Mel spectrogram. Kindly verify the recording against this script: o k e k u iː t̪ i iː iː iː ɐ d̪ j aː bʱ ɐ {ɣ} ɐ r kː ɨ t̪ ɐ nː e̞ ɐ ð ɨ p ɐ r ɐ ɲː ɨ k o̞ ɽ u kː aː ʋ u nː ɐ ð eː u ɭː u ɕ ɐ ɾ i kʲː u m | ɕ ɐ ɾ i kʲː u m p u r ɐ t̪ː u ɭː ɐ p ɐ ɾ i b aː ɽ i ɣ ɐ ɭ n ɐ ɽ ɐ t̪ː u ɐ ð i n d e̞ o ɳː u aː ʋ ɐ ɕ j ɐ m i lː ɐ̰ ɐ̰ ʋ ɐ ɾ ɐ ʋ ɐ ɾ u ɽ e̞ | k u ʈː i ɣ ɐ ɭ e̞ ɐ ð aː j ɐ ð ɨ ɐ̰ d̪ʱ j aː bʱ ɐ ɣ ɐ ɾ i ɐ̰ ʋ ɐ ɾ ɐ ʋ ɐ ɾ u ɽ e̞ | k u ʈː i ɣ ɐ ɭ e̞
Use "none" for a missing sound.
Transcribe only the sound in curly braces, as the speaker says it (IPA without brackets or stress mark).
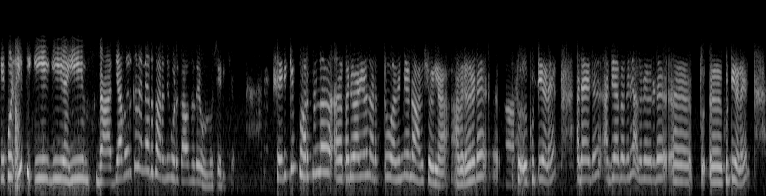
ɣ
